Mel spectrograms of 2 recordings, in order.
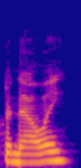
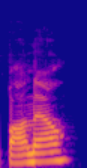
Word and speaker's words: Bonnell: consent is it not Benelli well how do you pronounce his name bonell it's bonell oh it's bonell not there's no there's no I it's bonell okay sorry bonell I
